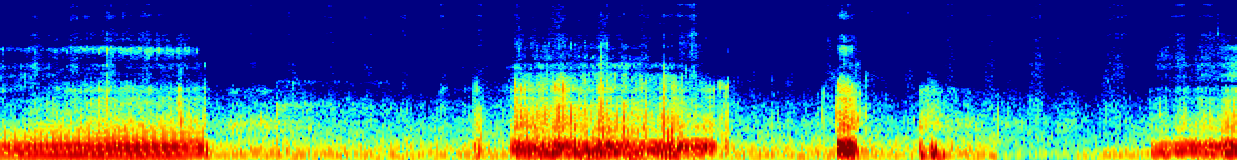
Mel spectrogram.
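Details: A sleeping English Bulldog snoring indoors: deep, rattling, low snores in long drawn breaths, each lasting about a second, separated by quieter breathing, with a brief sharp snort near the middle.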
